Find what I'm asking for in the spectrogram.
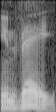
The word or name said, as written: inveigh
